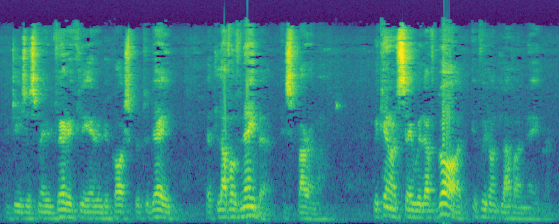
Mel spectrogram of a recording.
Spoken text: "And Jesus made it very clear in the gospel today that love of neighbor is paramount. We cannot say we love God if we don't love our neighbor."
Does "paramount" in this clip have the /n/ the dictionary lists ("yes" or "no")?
no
